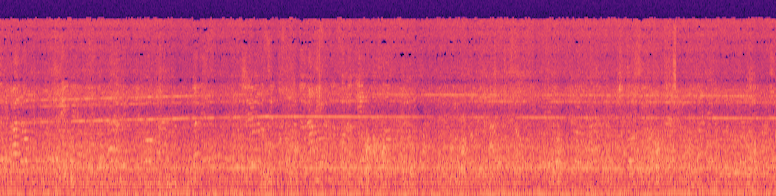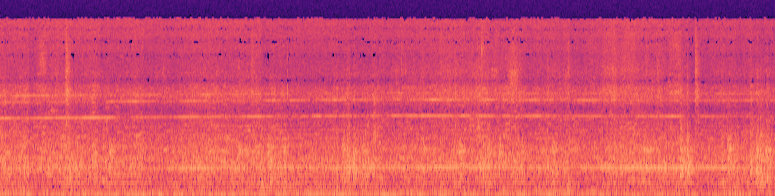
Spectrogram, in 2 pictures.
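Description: Interior running noise of a CSR electric multiple unit: a steady rumble of wheels on rail with a constant electric whine.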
